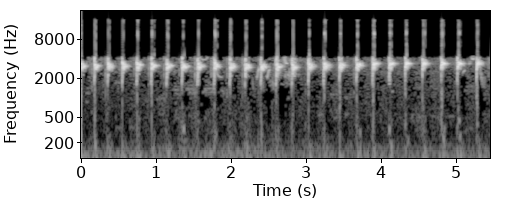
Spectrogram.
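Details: Lovebird chirping in a long fast run of sharp, high, clipped notes, slightly uneven in spacing, with a low murmur of background noise throughout.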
